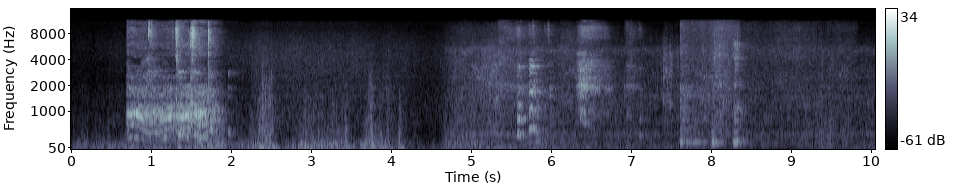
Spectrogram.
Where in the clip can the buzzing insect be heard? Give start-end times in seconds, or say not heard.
4.7-10.0.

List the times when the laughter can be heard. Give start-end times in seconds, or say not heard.
0.8-2.0, 5.3-7.2.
